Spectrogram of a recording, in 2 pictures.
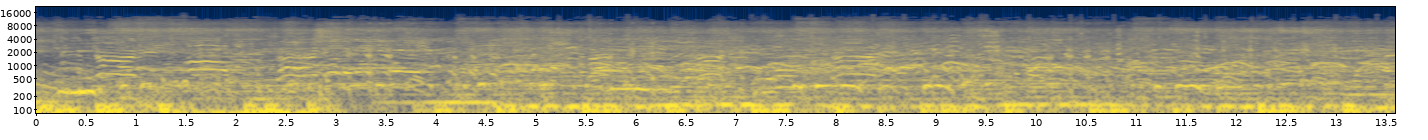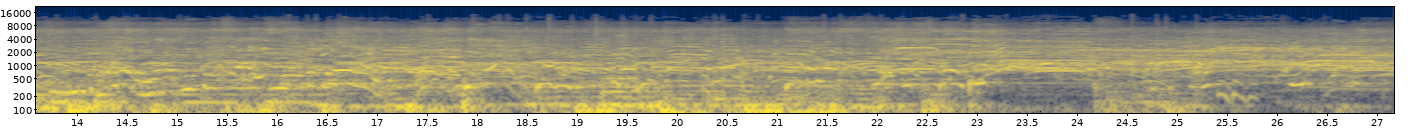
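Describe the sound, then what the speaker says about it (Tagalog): At a bird show in a crocodile park in Davao, a crowd with many children shouts and cheers loudly and continuously during a basketball-playing bird act, with whoops and babble under an announcer's voice. "palakasan po kasi ng sigaw po dito"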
